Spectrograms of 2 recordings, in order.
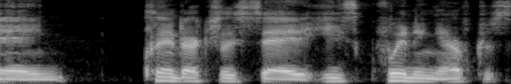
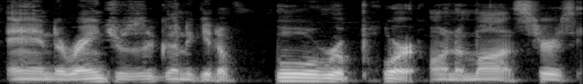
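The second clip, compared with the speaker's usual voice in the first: usual speaking voice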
